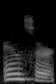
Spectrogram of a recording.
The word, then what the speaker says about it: answer: the answer the answer answer answer yeah the w silent okay answer who else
